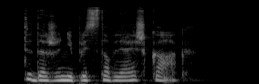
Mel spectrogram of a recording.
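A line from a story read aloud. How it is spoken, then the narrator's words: Hoarse voice, husband. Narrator (Russian): Проговаривает муж охрипшим голосом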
